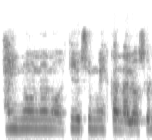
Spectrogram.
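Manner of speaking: hushed, embarrassed and quick; shy mumble. Retold or imitated. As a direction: shrink into the words. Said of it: "tú te cohibes y dices".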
